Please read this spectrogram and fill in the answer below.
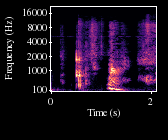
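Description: A man's short, strained breaths and a grunt during exercise, in three brief bursts about half a second apart.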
